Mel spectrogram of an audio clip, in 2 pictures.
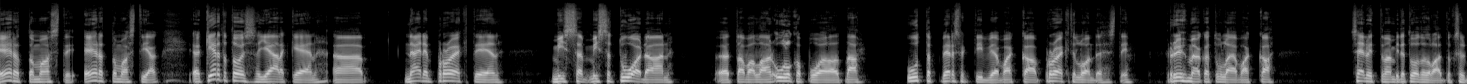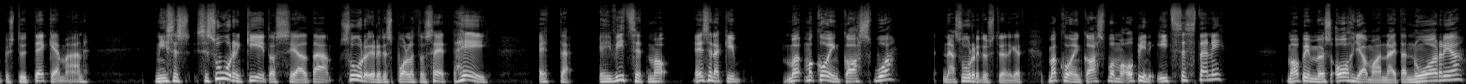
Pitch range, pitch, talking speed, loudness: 110-160 Hz, 130 Hz, 125 wpm, -19 LUFS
